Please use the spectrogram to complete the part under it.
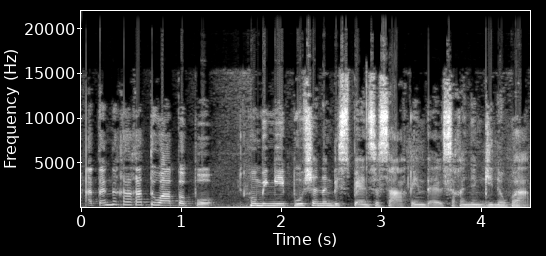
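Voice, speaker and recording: A woman's voice: mid-range voice, fast talker, background noise, close to an everyday voice. A woman acting an emotional, earnest young wife and mother in a Filipino radio drama. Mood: relieved.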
